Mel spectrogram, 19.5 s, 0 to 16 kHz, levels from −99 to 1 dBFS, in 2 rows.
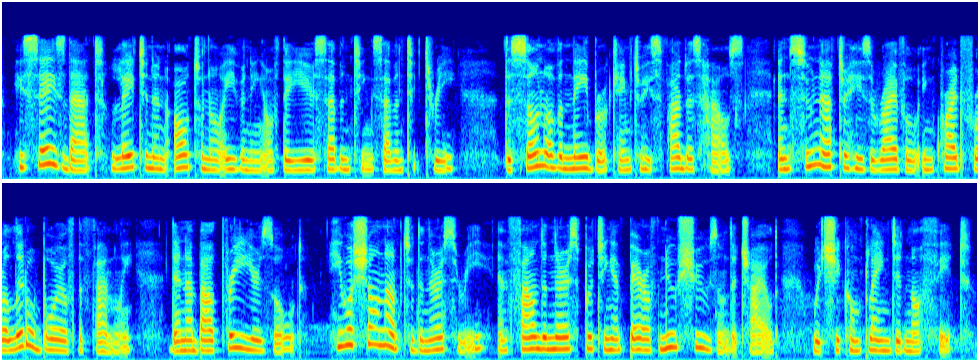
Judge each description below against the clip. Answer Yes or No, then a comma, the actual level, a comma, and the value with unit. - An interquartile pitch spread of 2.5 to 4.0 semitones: Yes, average, 3.0 semitones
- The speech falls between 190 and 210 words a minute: Yes, fast, 205 wpm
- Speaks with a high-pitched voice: Yes, high, 225 Hz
